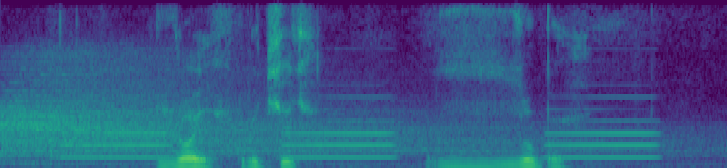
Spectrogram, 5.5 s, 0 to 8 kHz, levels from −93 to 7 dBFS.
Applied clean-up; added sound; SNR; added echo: none; Wind instrument, woodwind instrument + Gong; 5 dB; none.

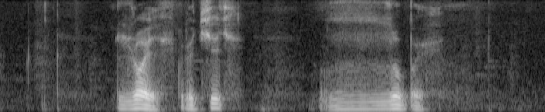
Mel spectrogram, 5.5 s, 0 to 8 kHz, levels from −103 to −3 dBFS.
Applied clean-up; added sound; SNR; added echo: none; none; none; none.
